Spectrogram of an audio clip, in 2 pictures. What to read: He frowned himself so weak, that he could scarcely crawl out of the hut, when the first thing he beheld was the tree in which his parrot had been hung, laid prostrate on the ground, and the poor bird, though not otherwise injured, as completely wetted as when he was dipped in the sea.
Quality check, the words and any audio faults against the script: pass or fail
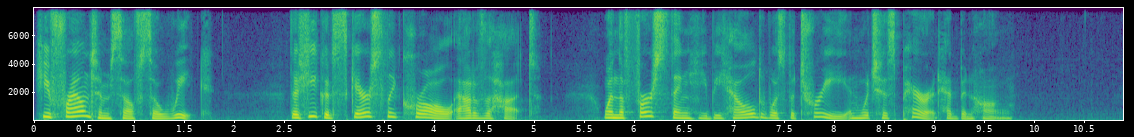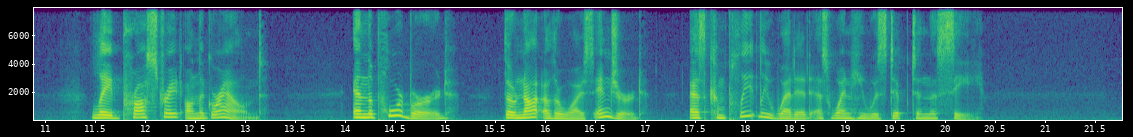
pass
